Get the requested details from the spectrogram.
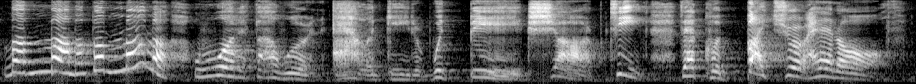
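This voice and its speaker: Storybook child played by a woman: whiny, anxious, imaginative, very high and swooping, bright delivery. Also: very animated, slow pace, vocal fry, few pauses, slight background noise, full character voice. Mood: worried, dramatic. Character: imaginative, anxious young child pleading with Mama.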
